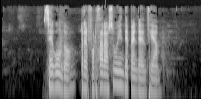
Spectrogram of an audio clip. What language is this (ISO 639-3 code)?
glg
